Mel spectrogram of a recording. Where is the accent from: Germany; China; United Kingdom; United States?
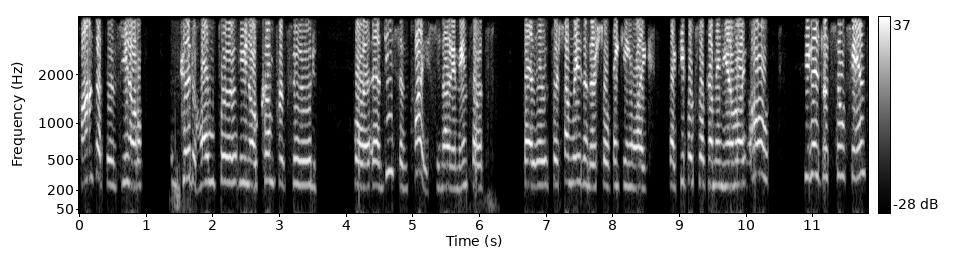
United States; Las Vegas, Nevada; I'm from Vegas, these people here in California where I'm at are weird.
